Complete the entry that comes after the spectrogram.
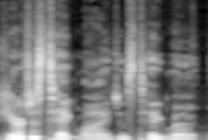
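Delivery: retold snappy offer. Wife to husband when coffee ran out, mock-irritated and high. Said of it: "the way she said it, she was yelling at me".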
